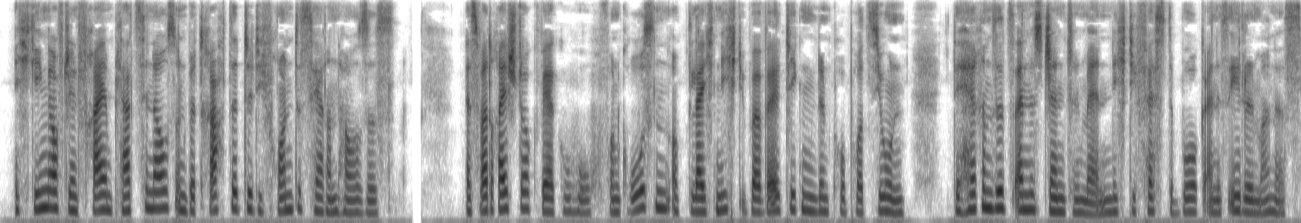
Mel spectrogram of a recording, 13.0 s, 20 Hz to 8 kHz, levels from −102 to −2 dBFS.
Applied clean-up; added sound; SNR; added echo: none; none; none; none.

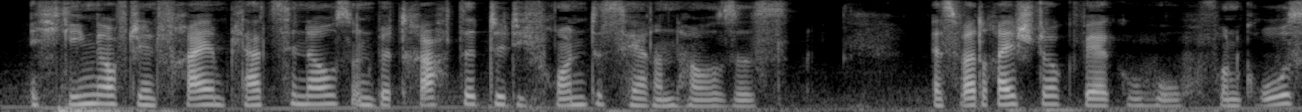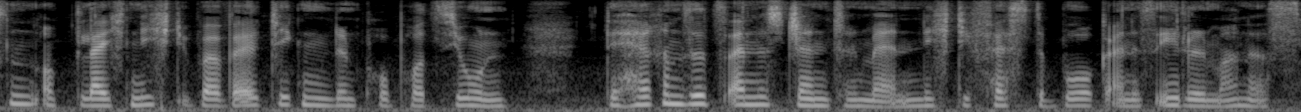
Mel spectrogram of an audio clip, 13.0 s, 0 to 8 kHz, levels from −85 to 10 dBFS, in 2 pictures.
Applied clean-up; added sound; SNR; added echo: none; Accelerating, revving, vroom; 16 dB; none.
